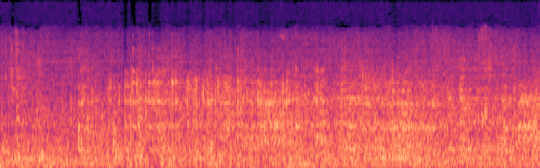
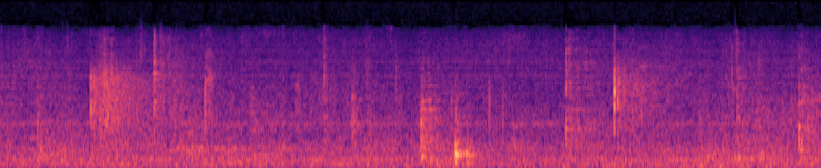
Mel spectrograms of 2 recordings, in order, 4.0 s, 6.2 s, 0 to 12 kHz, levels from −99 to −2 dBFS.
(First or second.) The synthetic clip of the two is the second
